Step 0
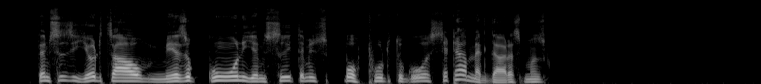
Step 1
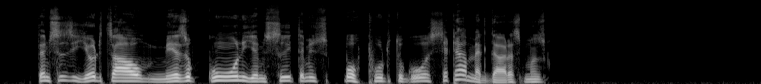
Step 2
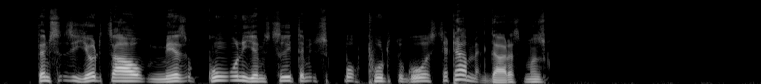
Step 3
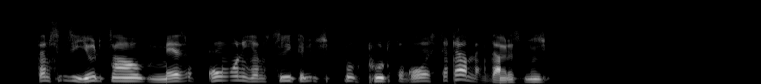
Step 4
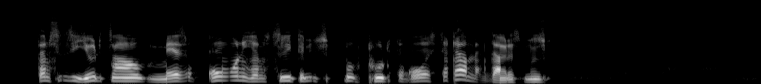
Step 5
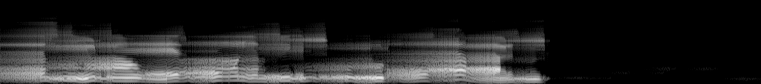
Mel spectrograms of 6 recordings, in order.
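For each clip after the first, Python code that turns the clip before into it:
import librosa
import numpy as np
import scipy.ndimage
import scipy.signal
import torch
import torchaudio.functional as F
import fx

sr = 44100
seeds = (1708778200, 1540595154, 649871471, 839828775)

y1 = fx.high_shelf(x, sr, hz=8700.0, db=-4.0)
y1 = y1 * 10.0 ** (7.5 / 20.0)
y2 = y1 * np.abs(np.cos(np.pi * 2.4 * np.arange(len(y1)) / sr))
y3 = fx.vowel_held(y2, sr, hz=1.8)
y3 = y3 * 10.0 ** (6.0 / 20.0)
y4 = fx.rider(y3, sr, range_db=3, speed_s=2.0)
y4 = y4 * 10.0 ** (5.5 / 20.0)
y5 = fx.spec_swells(y4, sr, rise_s=1.59)
y5 = y5 * 10.0 ** (2.0 / 20.0)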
